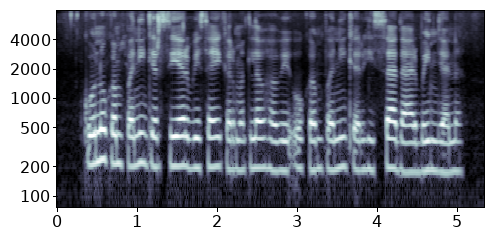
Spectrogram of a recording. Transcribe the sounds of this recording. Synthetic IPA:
koːnokə̃mpənikɐɾseːəɾbeːsaːekəɾmɐt̪ləbɦɐʋeʔo̰ːkɐ̃mpənikɐɾɦɪsːad̪aːɾbə̃ɪnd͡ʒaːnaː

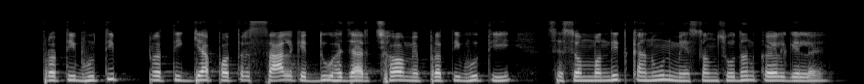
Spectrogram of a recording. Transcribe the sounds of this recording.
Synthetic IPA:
pɾət̪ibʱut̪i | pɾət̪iɡjapət̪ɾəsalked̪uɦəd͡ʒaɾt͡ʃʰɔmepɾət̪ibʱut̪i | sesəmbənd̪ʱit̪kanunmesənsod̪ʱənkəlɡelɛ

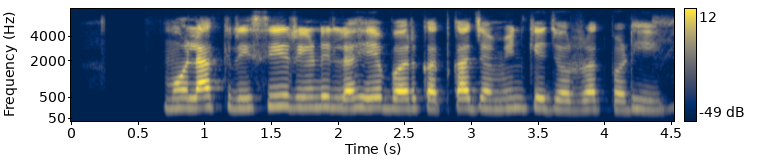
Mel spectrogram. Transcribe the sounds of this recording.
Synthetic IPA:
moːlakɾisiɾɪ̃ɳɖləɦebɐɾkət̪kad͡ʒɐmiːnked͡ʒɐɾuːɾət̪̚pɐɽ̤iː

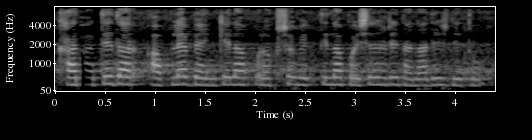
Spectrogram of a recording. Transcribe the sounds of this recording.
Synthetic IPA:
kʰaat̪ed̪aɾapljabɛ̃ŋkelaləkʂəʋjək̚t̪ilapəjɕesaʈiːd̪ʱanad̪eɕd̪et̪o

